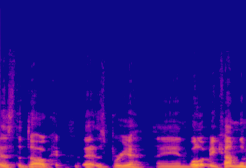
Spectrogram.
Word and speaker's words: Briar: But we've got little pictures of Bria, the dog. Now it's spelled Briar, but it's actually pronounced Bria.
